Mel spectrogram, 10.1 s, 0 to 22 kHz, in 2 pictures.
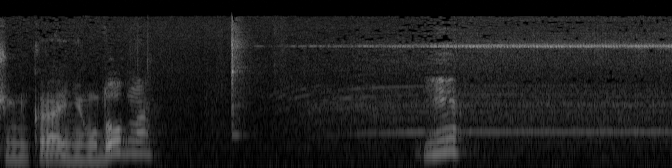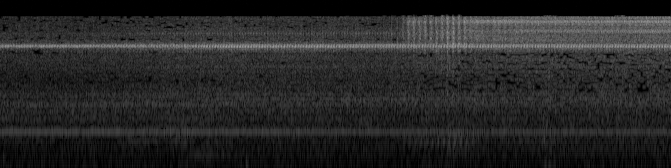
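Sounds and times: sharpening machine motor whine: 2.0s - 10.0s.

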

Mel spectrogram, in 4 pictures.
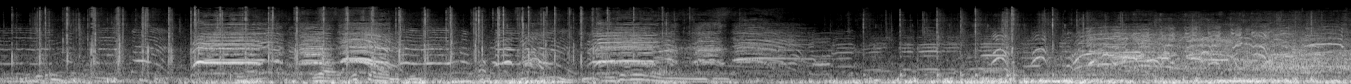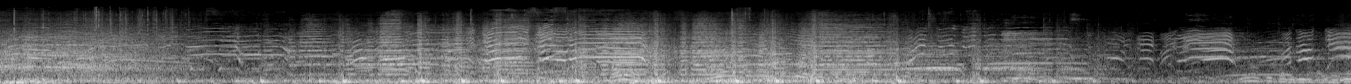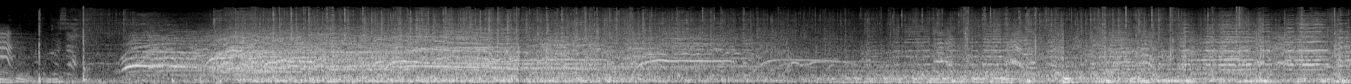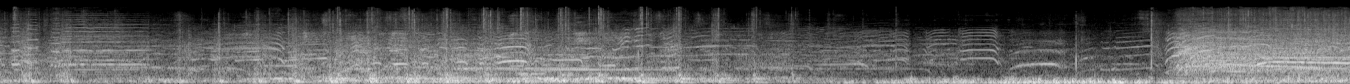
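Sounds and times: steady clapping or drumming: 0.0s - 7.1s, 8.5s - 10.8s, 29.1s - 48.9s.

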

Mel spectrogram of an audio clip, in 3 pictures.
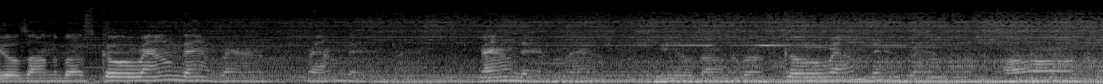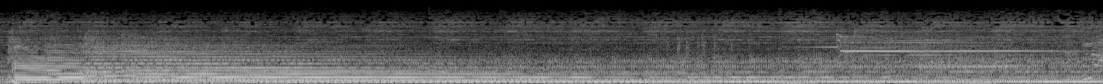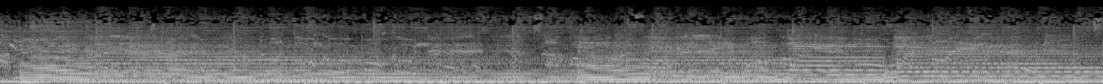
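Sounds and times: electric guitar picking: 0.0s - 33.0s
voices with wavering pitch: 0.0s - 33.0s.

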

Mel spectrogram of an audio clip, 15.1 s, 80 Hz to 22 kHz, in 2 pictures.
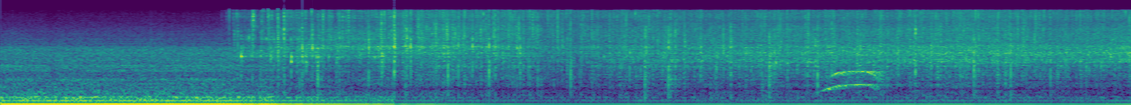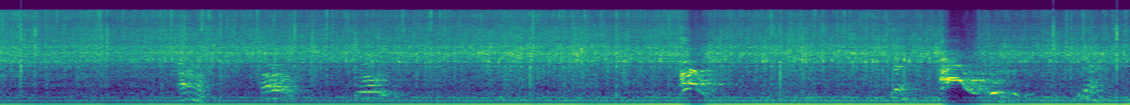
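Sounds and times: frying pan sizzling and crackling: 1.5s - 15.0s.

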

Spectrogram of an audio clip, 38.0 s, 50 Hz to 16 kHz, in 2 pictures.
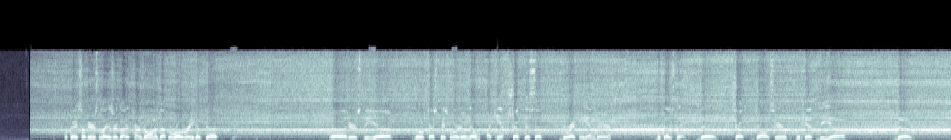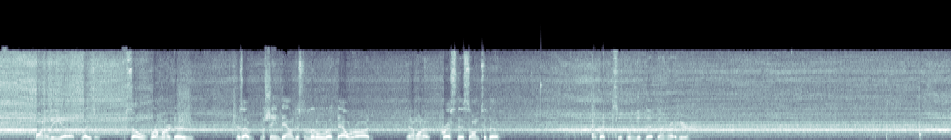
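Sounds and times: cooling fan hiss: 0.4s - 38.0s
laser engraver high-pitched whine: 0.6s - 38.0s.

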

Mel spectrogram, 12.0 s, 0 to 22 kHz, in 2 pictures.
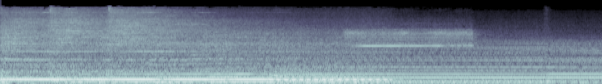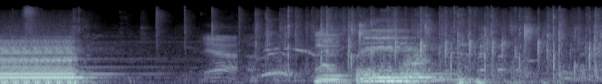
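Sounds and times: electric guitar chord sustained: 0.0s - 7.4s.

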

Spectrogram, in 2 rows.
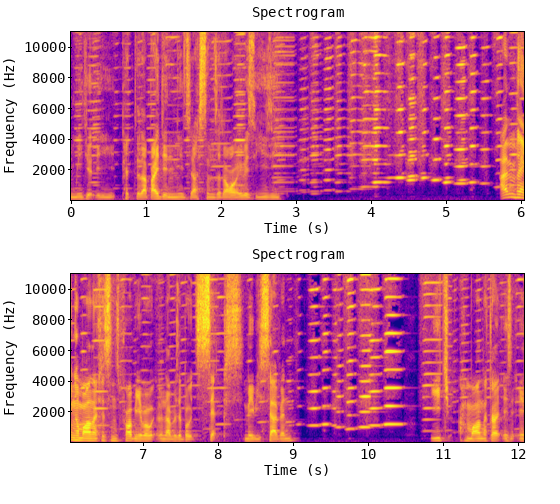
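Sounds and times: harmonica high notes: 0.0s - 12.0s.

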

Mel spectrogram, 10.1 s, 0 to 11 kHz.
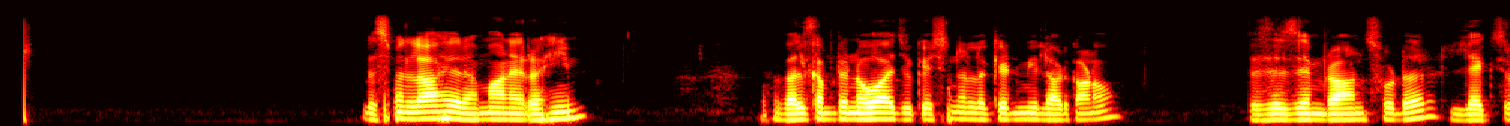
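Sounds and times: faint recording hiss: 0.2s - 10.0s.

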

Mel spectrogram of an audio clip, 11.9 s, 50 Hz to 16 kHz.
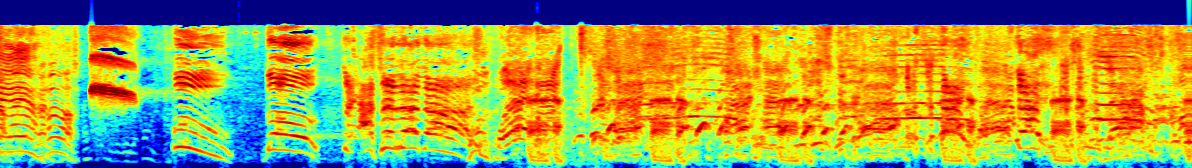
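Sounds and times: man imitating frog croaks: 5.2s - 5.8s, 6.4s - 7.0s, 7.6s - 8.4s, 9.5s - 11.2s.

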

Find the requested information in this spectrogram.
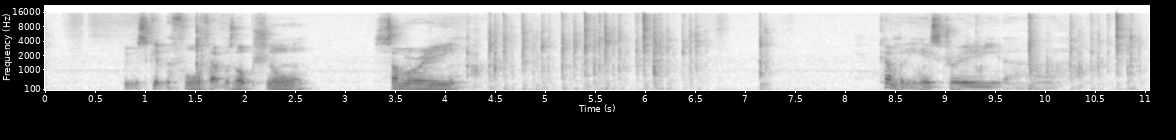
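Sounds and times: typing on a computer keyboard: 4.2s - 7.3s, 9.2s - 11.0s.

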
